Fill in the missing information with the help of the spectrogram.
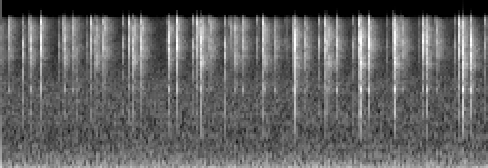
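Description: Long acrylic nails tap fast on the glass side of a large glass jar candle filled with solid white wax and topped with a silver metal lid. The result is a rapid, slightly uneven stream of sharp, bright clicks that die away almost instantly, over a steady low rumble.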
